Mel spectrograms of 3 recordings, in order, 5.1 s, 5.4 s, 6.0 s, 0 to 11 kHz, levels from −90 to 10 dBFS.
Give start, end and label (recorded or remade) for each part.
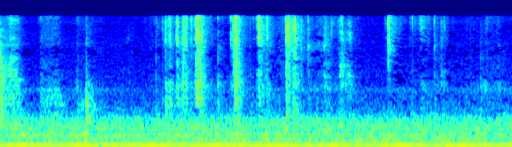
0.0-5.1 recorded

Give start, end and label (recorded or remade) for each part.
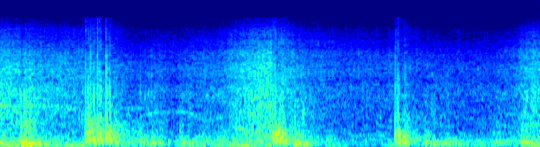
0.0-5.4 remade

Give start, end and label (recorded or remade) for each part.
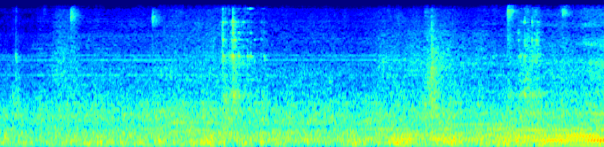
0.0-6.0 recorded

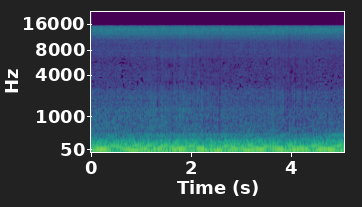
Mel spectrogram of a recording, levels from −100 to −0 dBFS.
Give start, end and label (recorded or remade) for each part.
0.0-1.1 recorded; 1.1-2.6 remade; 2.6-3.6 recorded; 3.6-4.4 remade; 4.4-5.1 recorded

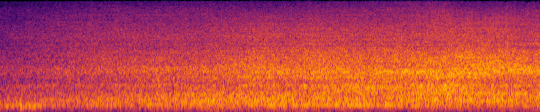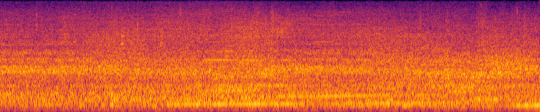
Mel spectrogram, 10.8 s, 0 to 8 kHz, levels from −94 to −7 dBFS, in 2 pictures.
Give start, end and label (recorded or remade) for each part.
0.0-10.8 recorded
